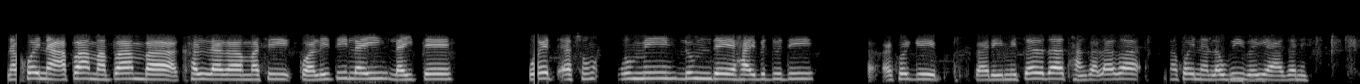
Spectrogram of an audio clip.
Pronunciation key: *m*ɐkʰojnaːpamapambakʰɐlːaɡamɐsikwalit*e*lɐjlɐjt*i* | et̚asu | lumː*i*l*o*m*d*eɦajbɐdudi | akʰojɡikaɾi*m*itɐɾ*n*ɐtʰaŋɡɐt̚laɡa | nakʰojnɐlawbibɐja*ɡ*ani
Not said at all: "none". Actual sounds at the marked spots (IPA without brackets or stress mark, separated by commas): n, i, e, i, u, d, m, d, ɡ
